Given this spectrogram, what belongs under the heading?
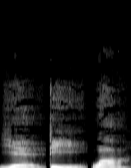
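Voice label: "yetiwa", concatenated syllables; Affixing experiment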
